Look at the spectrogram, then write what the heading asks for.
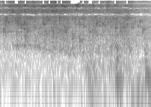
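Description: A cassette toilet pump, switched on with a button, flushes water around the bowl in a faint, steady swirl of running water, with a couple of soft low knocks near the end.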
